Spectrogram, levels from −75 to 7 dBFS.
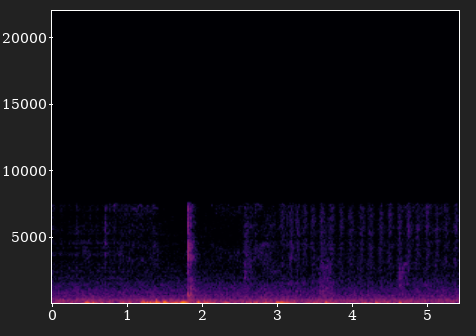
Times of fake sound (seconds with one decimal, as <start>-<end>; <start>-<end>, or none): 0.0-0.9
